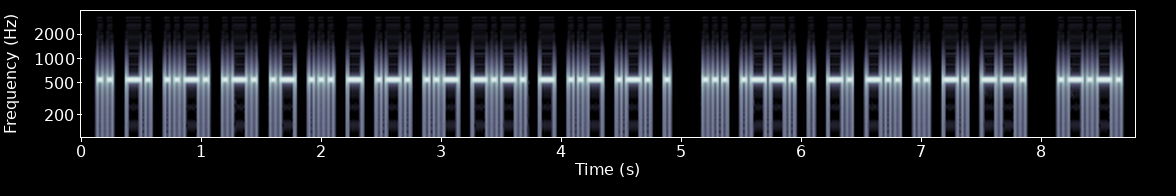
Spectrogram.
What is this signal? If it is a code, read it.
Morse code, heard as a keyed tone, about 30 wpm, 550 Hz. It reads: INFRASTRUCTURE SPENDING <AR>
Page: news headlines in morse code at 30 wpm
